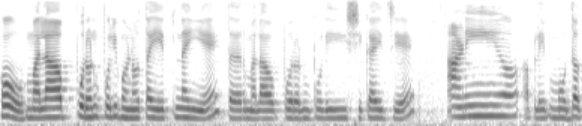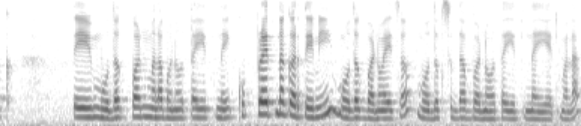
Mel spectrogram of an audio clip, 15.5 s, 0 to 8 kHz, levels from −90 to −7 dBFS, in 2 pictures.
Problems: background sounds at intervals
